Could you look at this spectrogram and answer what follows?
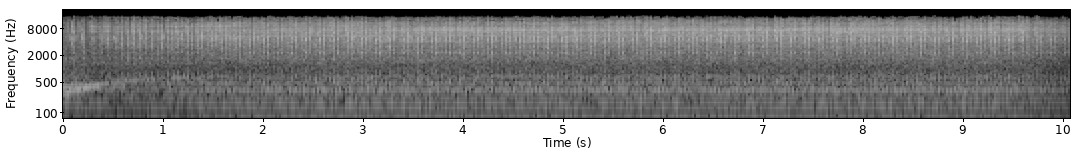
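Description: An engine revs up over the first second, then runs steadily at high speed with a fast, even pulse.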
